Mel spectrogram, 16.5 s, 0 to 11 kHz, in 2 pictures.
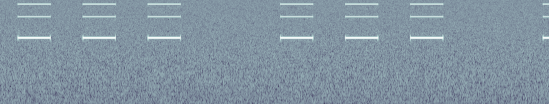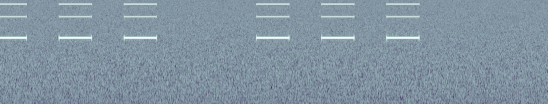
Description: Alarm pattern, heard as an alarm's beeps, played four times, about 3150 Hz. Temporal three. Smoke or fire, evacuate.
